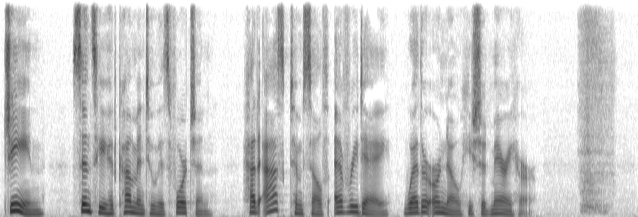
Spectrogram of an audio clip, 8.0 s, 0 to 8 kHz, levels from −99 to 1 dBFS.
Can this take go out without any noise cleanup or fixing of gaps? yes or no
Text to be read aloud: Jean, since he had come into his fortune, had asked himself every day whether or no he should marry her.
no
